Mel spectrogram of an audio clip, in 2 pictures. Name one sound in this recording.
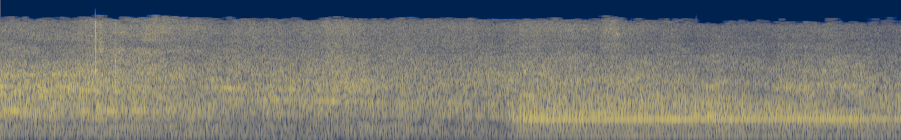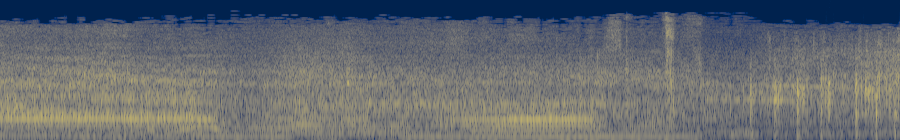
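A rally car engine roars at high revs as the car speeds past and away.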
